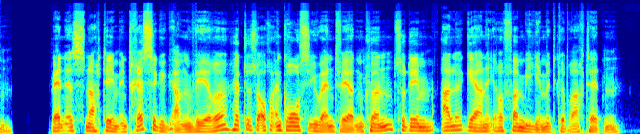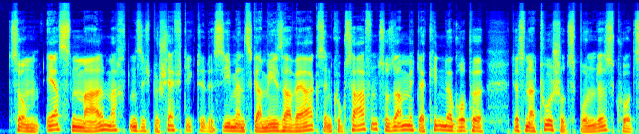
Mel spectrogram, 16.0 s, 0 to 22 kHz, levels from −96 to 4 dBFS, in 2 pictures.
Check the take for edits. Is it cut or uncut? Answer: cut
